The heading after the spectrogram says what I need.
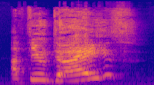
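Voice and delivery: very loud, high incredulous screech. A narrator's reading. Patient shocked by doctor's answer, screeched. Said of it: "I screeched".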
